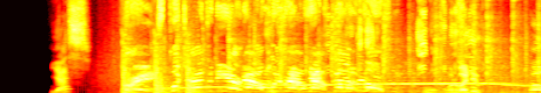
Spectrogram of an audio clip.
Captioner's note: door bangiing; sirens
